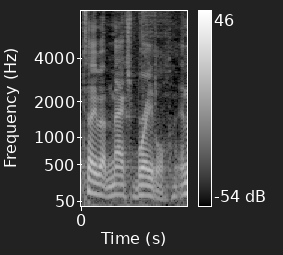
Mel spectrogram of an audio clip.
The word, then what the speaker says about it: Brödel: years I want to tell you about Max bradel and it's pronounced bradel M uml over the O uh he was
